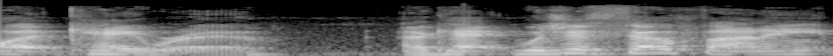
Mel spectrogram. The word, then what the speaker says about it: Cairo: famous Town Cairo um but they call it kou okay which is so funny because here in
